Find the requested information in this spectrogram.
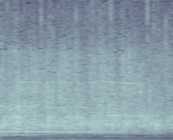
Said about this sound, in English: If that's you, give him your final clap offering of the day.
